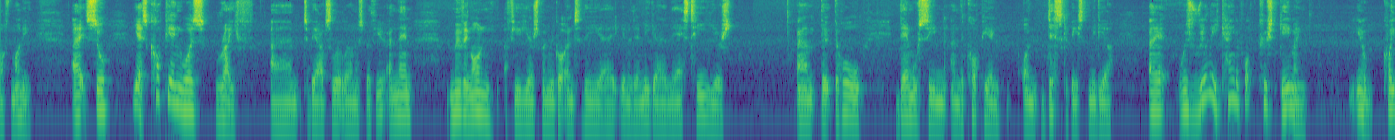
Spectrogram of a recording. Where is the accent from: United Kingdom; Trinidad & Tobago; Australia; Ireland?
United Kingdom; Leven, Scotland; also born or lived in Dundee / Windsor; I grew up in Fife, as you can tell from the charming accent, which was an old seaside resort, or Leven, the town I grew up in, was an old seaside resort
